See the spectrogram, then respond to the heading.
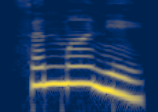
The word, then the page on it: ಸನ್ಮಾನ್ಯ: sanymānya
